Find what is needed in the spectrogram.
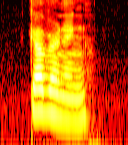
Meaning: present participle and gerund of govern
- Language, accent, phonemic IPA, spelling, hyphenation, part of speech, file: English, US, /ˈɡʌvɚnɪŋ/, governing, gov‧ern‧ing, verb, En-us-governing.ogg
